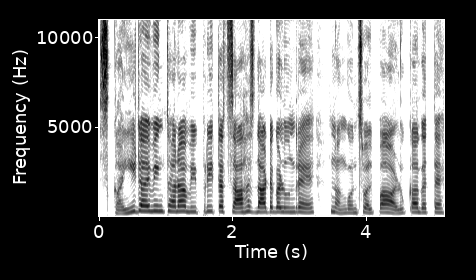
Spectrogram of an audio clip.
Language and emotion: Kannada, fearful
